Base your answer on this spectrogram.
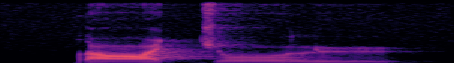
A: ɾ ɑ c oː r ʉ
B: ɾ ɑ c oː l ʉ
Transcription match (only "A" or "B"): B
